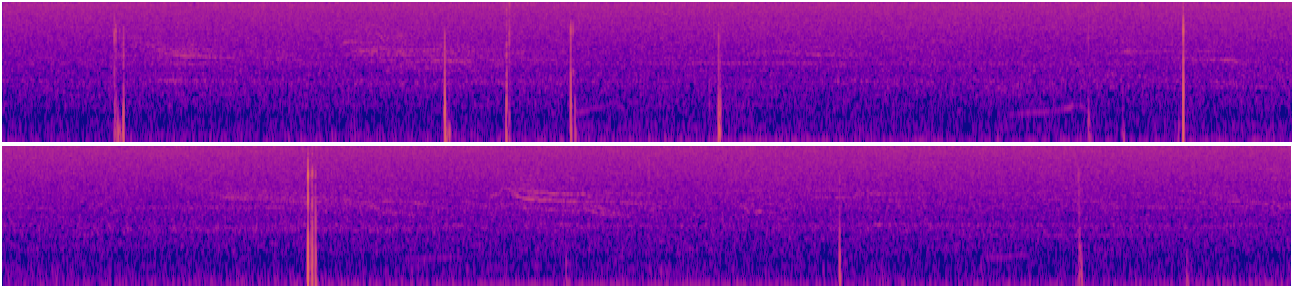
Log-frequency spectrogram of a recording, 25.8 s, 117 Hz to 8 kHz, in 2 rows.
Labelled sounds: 1.6	2.2	killer whale, Bigg's (transient), 1.4 to 1.8 kHz
3.5	3.8	killer whale, Bigg's (transient), 1.7 to 1.9 kHz
15.1	15.4	killer whale, Bigg's (transient), 1.6 to 1.8 kHz
16.7	17.0	killer whale, Bigg's (transient), 0.99 to 1.2 kHz
17.9	19.3	killer whale, Bigg's (transient), 0.93 to 2.3 kHz

